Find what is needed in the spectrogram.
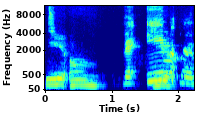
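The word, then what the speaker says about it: ve'imru: Ve'im ru. There's no yud there. So it's, if you take just the vav is a syllable. So we say ve, the next 2 letters, im, ru. Right?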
